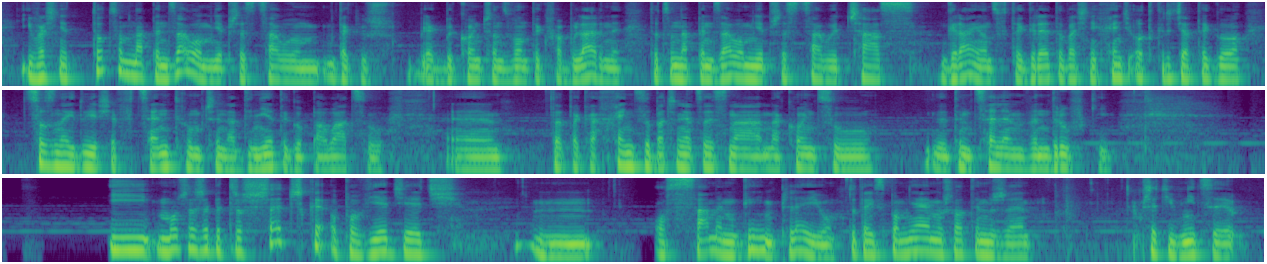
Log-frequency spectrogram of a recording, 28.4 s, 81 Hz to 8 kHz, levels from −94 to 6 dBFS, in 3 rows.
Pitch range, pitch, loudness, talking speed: 110-135 Hz, 120 Hz, -23 LUFS, 145 wpm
